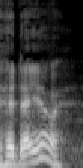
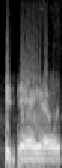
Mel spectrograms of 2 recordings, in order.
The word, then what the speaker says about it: Hideo: Is it Hideo? – I was pronouncing it wrong. It's pronounced Hideo.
